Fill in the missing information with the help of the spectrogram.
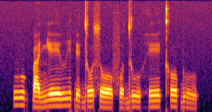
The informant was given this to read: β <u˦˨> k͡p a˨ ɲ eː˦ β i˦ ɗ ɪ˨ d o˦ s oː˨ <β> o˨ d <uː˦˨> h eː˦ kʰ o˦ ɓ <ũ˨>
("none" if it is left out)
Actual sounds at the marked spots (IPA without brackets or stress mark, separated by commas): u˦˨, f, uː˦˨, u˨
